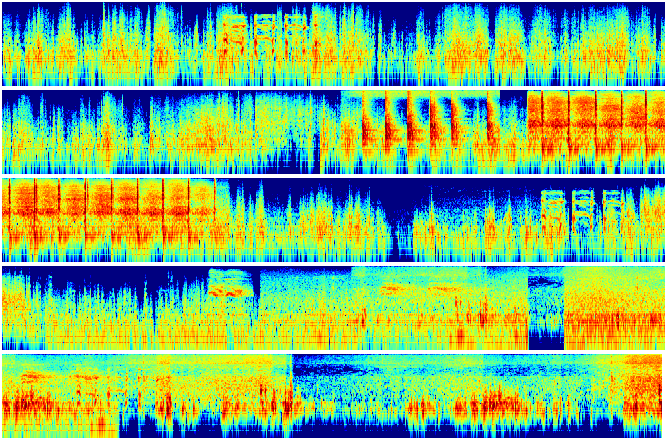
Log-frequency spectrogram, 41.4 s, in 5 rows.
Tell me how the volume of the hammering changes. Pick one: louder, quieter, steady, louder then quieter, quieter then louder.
steady.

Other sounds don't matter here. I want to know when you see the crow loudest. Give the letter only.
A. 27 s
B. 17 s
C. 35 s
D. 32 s
D.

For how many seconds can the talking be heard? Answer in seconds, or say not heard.
not heard.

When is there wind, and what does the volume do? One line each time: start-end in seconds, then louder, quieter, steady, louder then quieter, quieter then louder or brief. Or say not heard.
0.0-41.3 louder.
